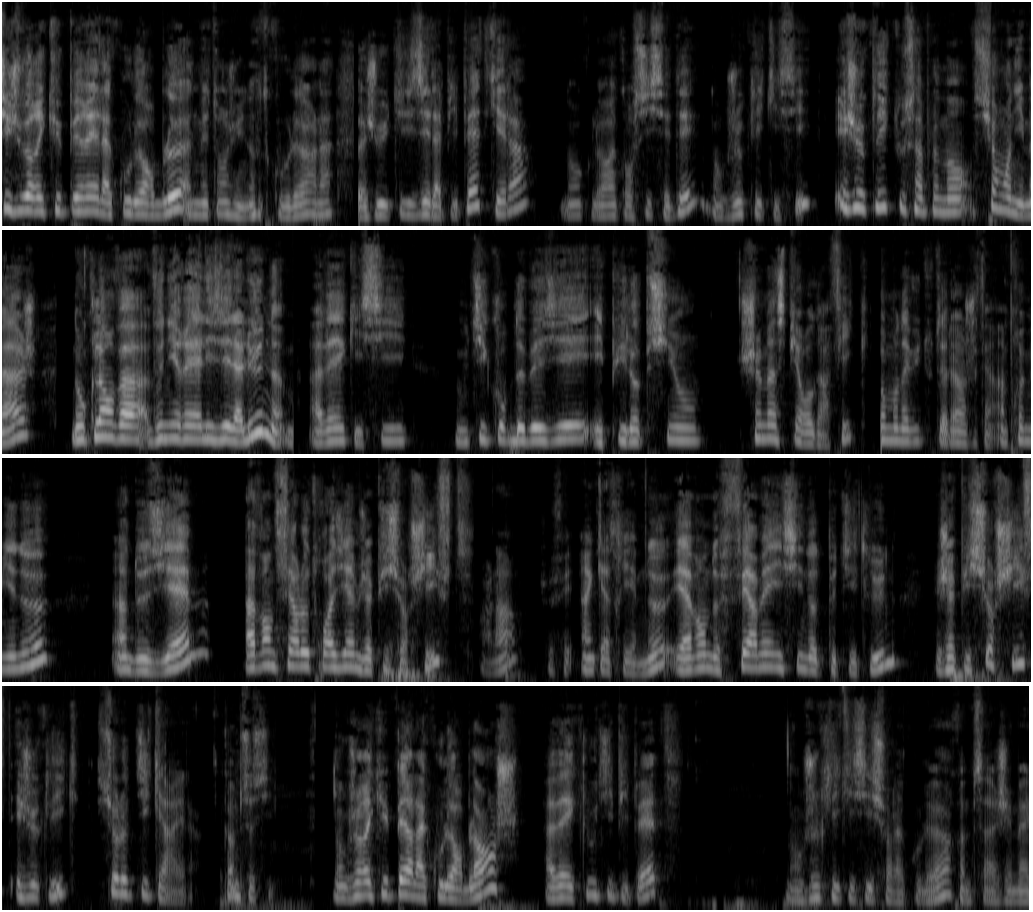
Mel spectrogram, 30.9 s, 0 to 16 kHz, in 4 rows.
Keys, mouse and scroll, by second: 2.0 click, 5.6 click, 7.4 click, 11.2 click, 15.2 click, 16.5 click, 18.9 shift+click, 19.8 click, 24.6 shift+click, 28.3 click, 29.4 click.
